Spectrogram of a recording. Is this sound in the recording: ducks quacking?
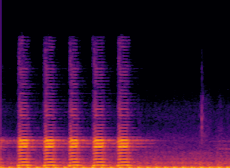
no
